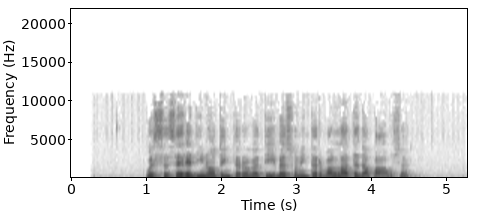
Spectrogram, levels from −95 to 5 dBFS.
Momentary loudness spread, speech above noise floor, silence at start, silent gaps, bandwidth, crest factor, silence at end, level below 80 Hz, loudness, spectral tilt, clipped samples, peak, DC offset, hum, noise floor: 8 LU; 39 dB; 1 s; none; 11.5 kHz; 18 dB; 0.75 s; -72 dBFS; -31 LUFS; -6 dB/octave; under 0.1%; -14 dBFS; under 0.1%; none; -70 dBFS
